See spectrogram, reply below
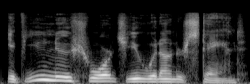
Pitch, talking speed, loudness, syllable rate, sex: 135 Hz, 170 wpm, -14 LUFS, 3.8 syllables/s, male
